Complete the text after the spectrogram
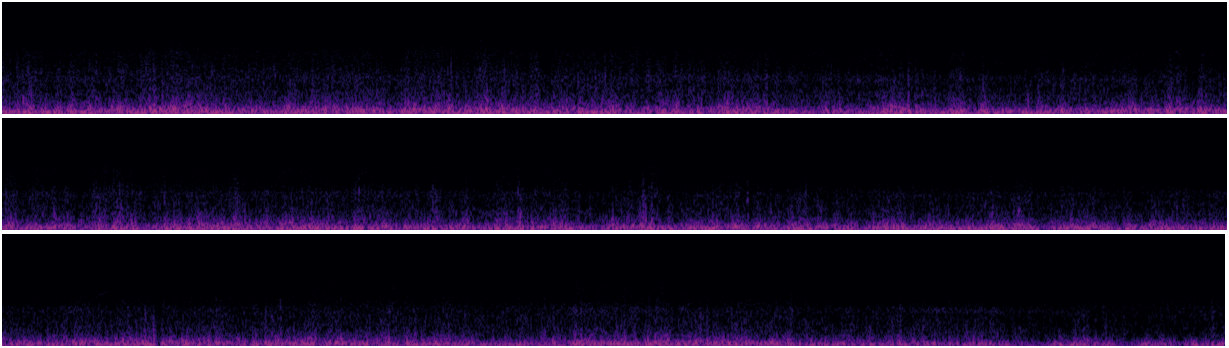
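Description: Tyres roll over smooth asphalt with a low rumble.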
